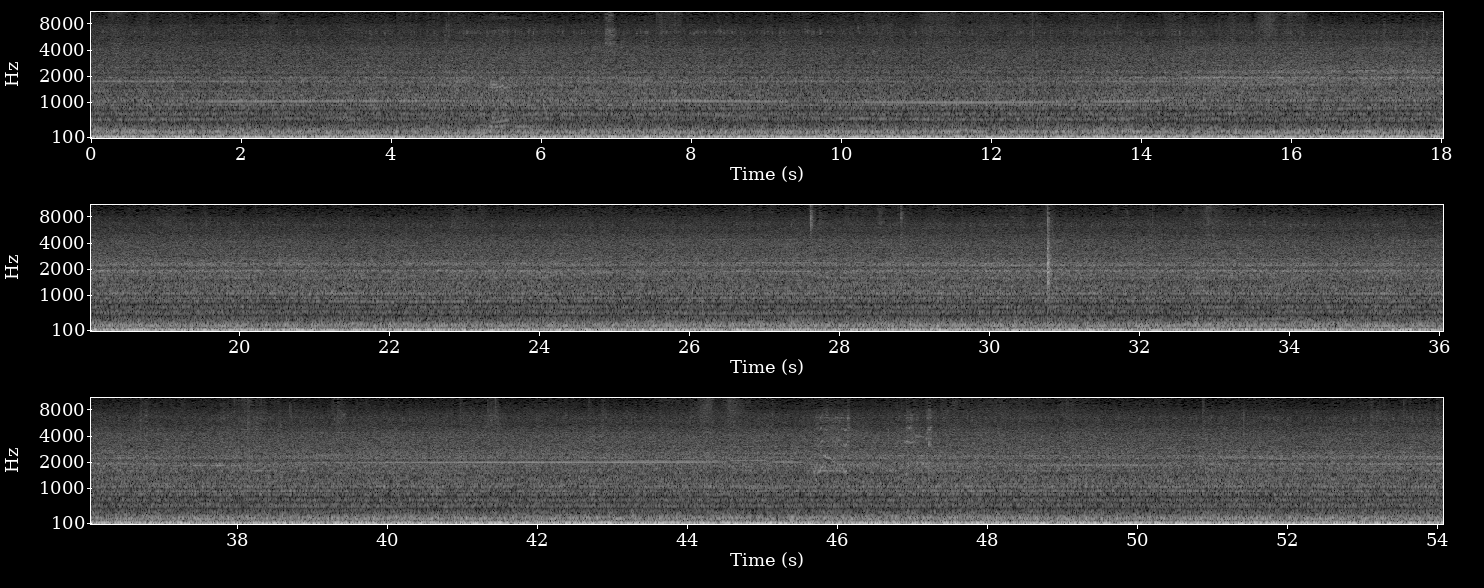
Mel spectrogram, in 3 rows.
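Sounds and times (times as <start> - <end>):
airplane cabin rumble: 0.0 - 54.0
faint high whine: 9.8 - 15.2.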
